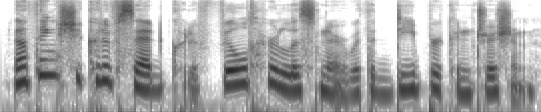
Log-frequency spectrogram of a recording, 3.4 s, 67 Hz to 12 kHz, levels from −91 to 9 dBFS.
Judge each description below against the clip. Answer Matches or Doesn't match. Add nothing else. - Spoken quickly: Matches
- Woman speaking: Matches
